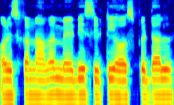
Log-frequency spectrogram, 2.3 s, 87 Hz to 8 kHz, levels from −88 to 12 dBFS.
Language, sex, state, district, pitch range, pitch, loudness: Hindi, male, Uttar Pradesh, Jyotiba Phule Nagar, 130-135 Hz, 135 Hz, -14 LUFS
